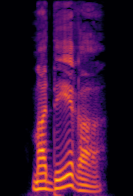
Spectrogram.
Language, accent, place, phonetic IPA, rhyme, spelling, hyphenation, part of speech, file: German, Germany, Berlin, [maˈdeːʁa], -eːʁa, Madeira, Ma‧dei‧ra, proper noun, De-Madeira.ogg
- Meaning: 1. Madeira (an archipelago in the Atlantic Ocean and an autonomous region of Portugal) 2. Madeira (the largest island in the Madeira Archipelago; in full, Madeira Island)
